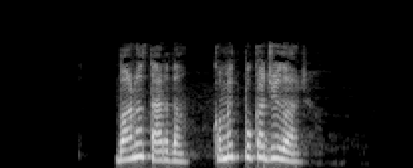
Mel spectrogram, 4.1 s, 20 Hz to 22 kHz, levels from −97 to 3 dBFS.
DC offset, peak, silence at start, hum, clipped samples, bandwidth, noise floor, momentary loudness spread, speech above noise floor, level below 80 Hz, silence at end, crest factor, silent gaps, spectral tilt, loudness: under 0.1%; -2 dBFS; 1.15 s; none; under 0.1%; 7.6 kHz; -79 dBFS; 10 LU; 62 dB; -64 dBFS; 1.15 s; 18 dB; none; -6.5 dB/octave; -18 LUFS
